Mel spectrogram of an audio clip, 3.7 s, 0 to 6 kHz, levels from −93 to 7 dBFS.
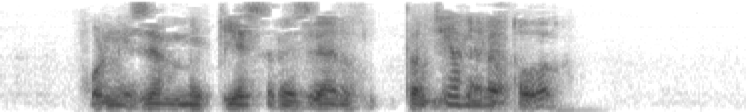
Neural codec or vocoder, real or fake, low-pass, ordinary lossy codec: codec, 24 kHz, 1.5 kbps, HILCodec; fake; 5.4 kHz; MP3, 24 kbps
